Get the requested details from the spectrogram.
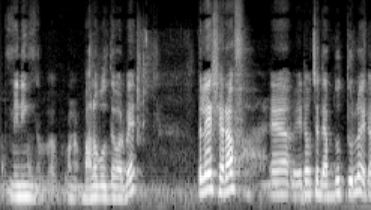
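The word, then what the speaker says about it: seraph: দেখেন এই যে শেরাফ, এই ওয়ার্ডটার উচ্চারণ হবে শেরাফ।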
